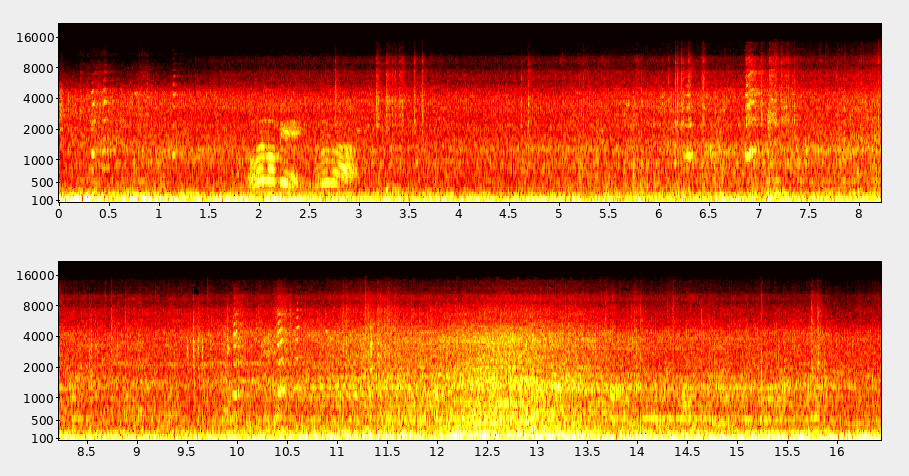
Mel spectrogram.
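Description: An off-road vehicle's engine rumbles as it drives closer over rough ground.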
